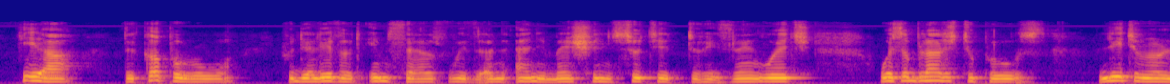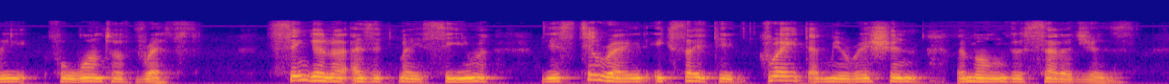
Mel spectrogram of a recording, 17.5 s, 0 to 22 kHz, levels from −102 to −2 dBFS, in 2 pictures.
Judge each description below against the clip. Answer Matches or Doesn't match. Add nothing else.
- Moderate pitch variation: Matches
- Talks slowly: Matches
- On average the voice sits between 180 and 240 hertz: Doesn't match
